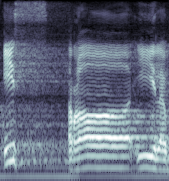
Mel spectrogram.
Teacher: Ada dua kalimat juga yang biasanya sering, ya, yang biasanya sering jamaah kalau membaca itu, saya kan selalu bilang jamaah rahimakumullah, tolong huruf za jangan dipantulkan. Begitu juga huruf sin jangan dipantulkan.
